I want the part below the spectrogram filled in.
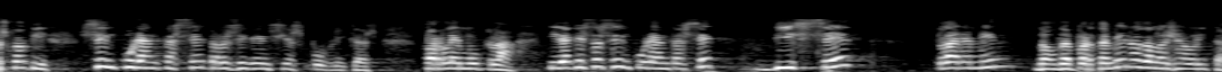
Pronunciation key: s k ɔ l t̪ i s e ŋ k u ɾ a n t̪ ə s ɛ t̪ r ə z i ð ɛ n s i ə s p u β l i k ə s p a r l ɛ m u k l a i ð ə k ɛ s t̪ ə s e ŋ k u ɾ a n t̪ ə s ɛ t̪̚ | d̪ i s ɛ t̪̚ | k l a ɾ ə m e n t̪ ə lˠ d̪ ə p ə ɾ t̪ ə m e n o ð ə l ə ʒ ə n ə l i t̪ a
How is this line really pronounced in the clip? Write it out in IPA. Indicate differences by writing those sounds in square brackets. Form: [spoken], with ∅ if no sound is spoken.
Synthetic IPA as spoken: s k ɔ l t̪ i s e ŋ k u ɾ a n t̪ ə s ɛ t̪ r ə z i ð ɛ n s i ə s p u β l i k ə s p [ə] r l ɛ m u k l a i ð ə k ɛ s t̪ ə s e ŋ k u ɾ a n t̪ ə s ɛ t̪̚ | d̪ i s ɛ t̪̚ | k l a ɾ ə m e n [d̪] ə lˠ d̪ ə p ə ɾ t̪ ə m e n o ð ə l ə ʒ ə n ə l i t̪ a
